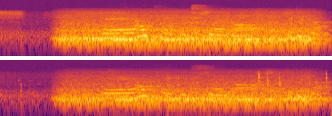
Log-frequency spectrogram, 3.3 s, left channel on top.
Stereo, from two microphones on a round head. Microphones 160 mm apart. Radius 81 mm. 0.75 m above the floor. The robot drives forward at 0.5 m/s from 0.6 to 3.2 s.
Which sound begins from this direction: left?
A woman speaking, at 1.0 s.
